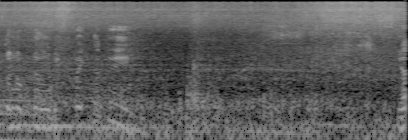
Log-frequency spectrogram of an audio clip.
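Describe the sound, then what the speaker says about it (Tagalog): A big bike motorcycle engine runs steadily with a low, throaty rumble, loud and close, while someone talks over it. "Na-miss ko din yung tunog ng big bike na to eh."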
